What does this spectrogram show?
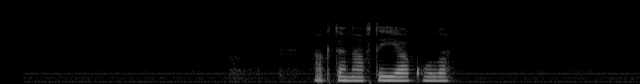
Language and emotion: Russian, neutral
